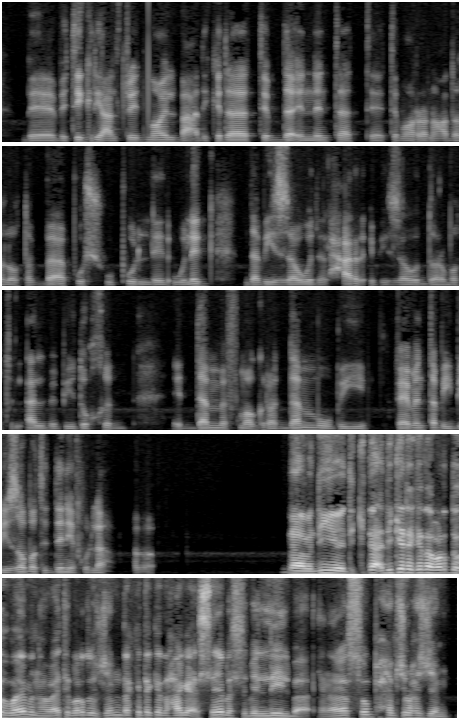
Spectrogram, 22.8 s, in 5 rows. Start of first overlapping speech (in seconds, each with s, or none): none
